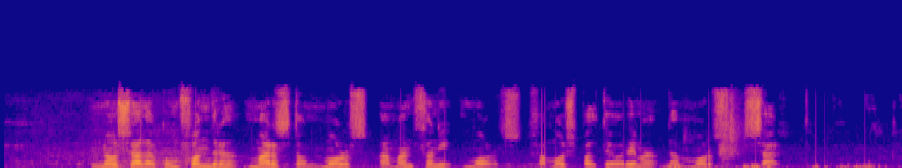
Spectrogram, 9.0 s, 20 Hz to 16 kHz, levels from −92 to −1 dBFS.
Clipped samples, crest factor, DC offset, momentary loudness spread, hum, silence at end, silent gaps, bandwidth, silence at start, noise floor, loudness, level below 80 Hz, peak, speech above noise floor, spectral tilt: under 0.1%; 24 dB; under 0.1%; 20 LU; none; 0.3 s; none; 8 kHz; 0.75 s; -61 dBFS; -33 LUFS; -60 dBFS; -10 dBFS; 28 dB; -3.5 dB/octave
